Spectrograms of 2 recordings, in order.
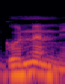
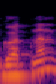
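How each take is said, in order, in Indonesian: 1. Konsonan di tengah adalah bunyi n. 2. Konsonan di tengah adalah bunyi t. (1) "tapi Gonen ya" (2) "bukan Gotnen"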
